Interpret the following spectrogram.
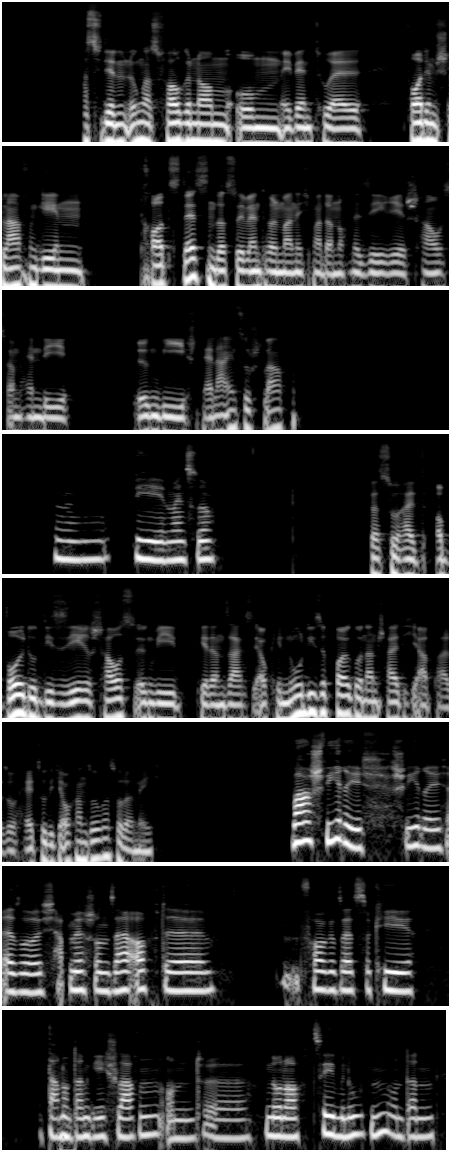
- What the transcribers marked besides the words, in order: other background noise
- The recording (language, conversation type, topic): German, podcast, Welches Medium hilft dir besser beim Abschalten: Buch oder Serie?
